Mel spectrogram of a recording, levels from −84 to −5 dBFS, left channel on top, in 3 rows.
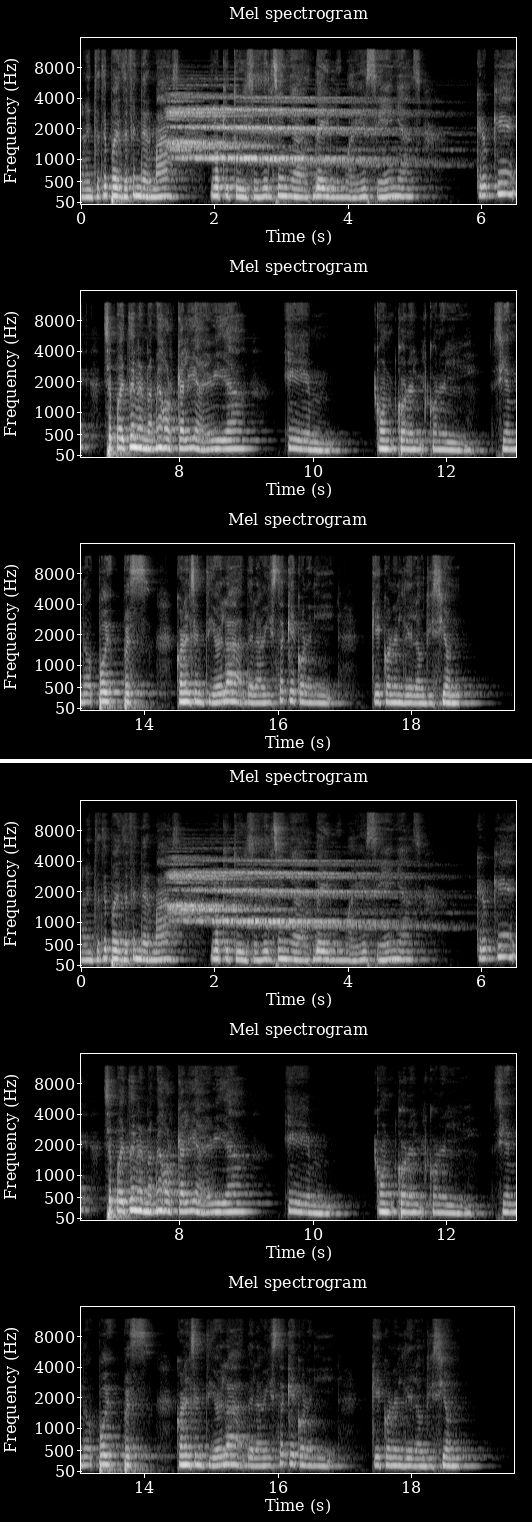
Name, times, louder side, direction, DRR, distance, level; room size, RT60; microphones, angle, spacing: voice 1, 0.0-5.1 5.9-6.6 6.9-9.1 9.6-10.5 11.0-12.4 12.7-16.8 17.4-18.7, left 2 dB, 20° left, 10 dB, 0.4 m, -26 dB
sound 1, 1.2-5.3, left 2 dB, 85° left, 2.4 m, -29 dB
7.2 x 6.7 x 4.7 m, 1.1 s
head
